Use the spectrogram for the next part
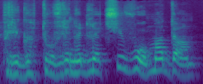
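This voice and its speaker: A woman's voice: medium pitch, normal speed, warm tone, slightly rough. An actress playing a devoted, anxious lady's maid in a radio play, deferential and pleading. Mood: concerned.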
